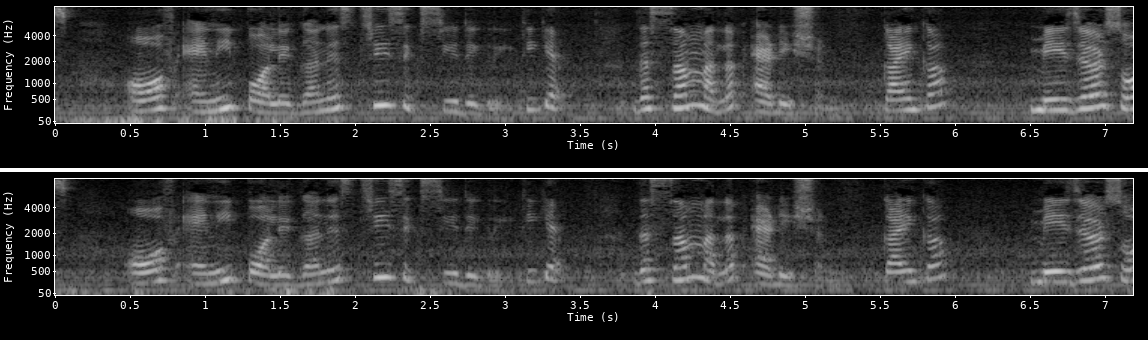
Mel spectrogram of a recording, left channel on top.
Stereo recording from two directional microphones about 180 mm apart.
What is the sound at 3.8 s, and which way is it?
A woman's voice, 35° left (ahead or behind).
